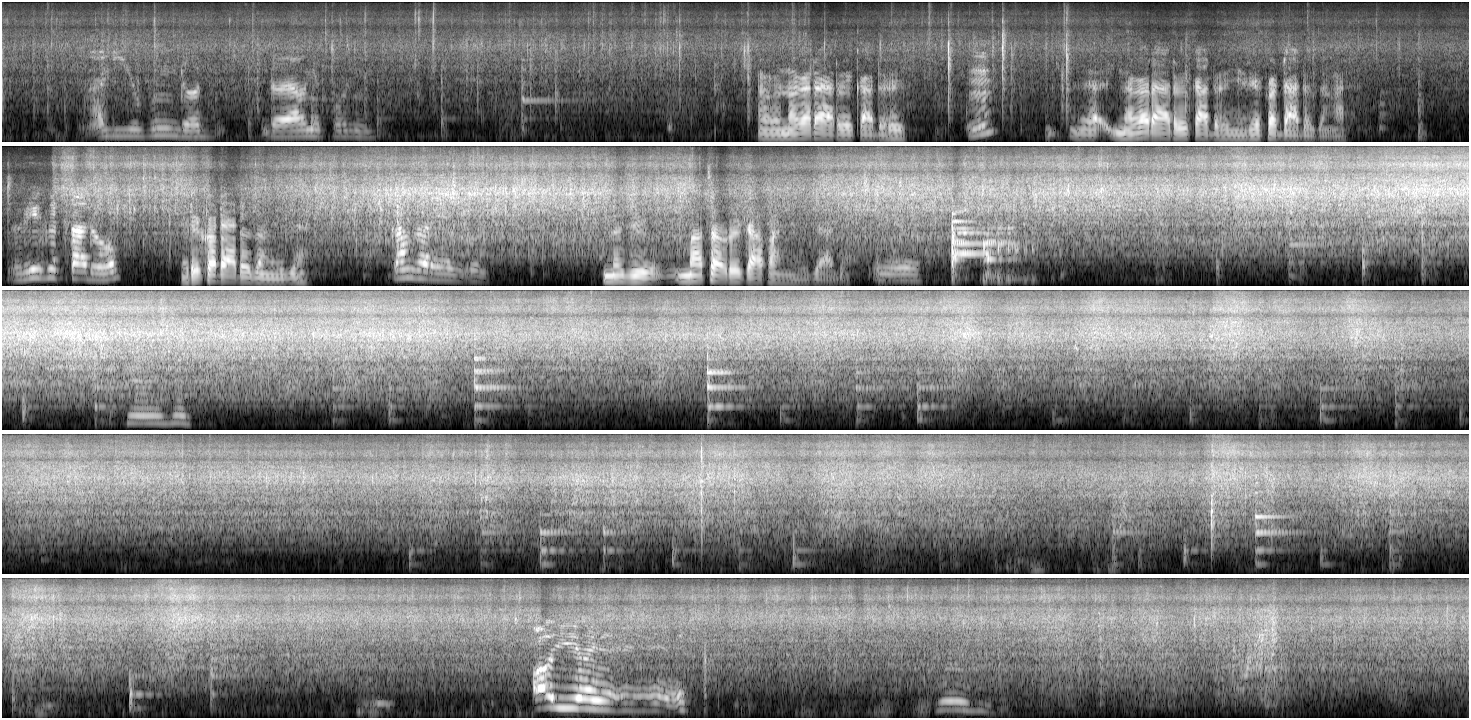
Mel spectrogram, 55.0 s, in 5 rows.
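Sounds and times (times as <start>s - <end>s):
mushrooms sizzling in a wok: 0.0s - 55.0s
wooden spatula scraping a pan: 51.7s - 53.8s.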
